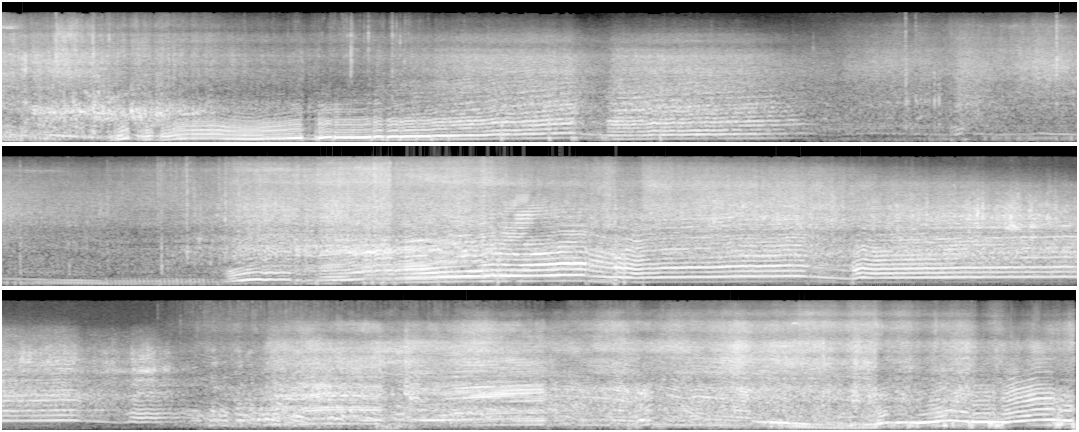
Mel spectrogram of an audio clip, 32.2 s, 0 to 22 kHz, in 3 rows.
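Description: BMW E36 Compact rally car with an M3 straight-six engine accelerating hard on several passes, revving up through the gears with a sudden drop in pitch at each gear change. The engine is quieter for a few seconds near the middle, then revs high again.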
